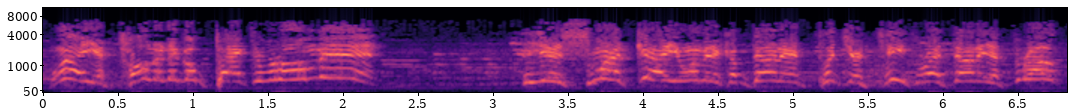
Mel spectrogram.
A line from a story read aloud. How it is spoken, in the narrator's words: somebody hollers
